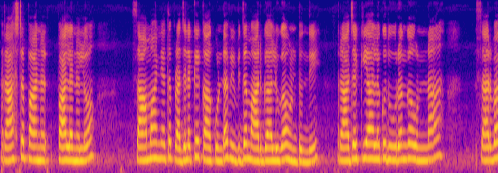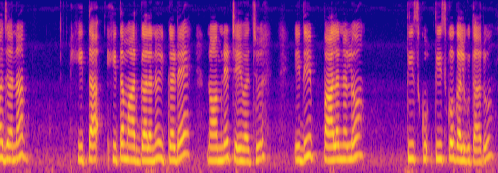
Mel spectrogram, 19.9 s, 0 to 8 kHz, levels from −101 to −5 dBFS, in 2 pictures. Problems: none marked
